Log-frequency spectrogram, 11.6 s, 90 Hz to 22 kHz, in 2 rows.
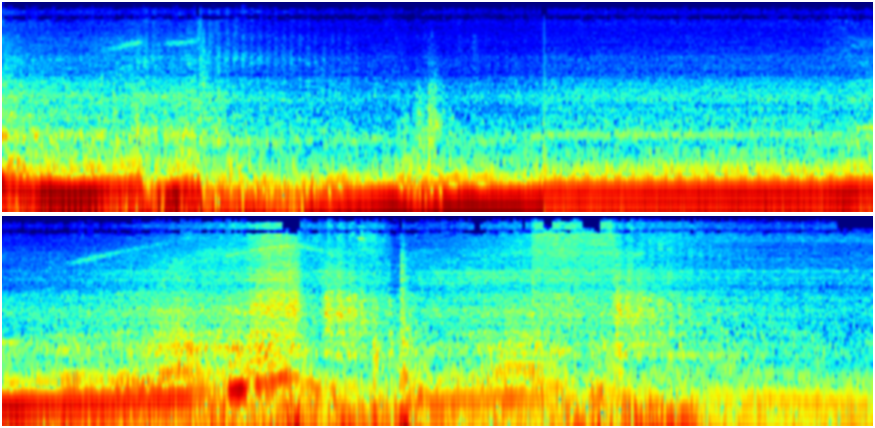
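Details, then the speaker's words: Infiniti G35 turbo drift car: revs climb, then abruptly chop and stutter repeatedly under throttle; with the boost controller turned fully up, it reaches about 1.2 bar and the boost cut activates. "mais vu que Jessie m'a vissé mon régulateur de pression turbo à fond, j'ai le boost cut qui s'active."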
